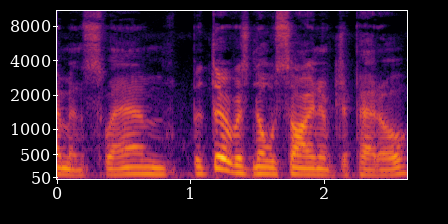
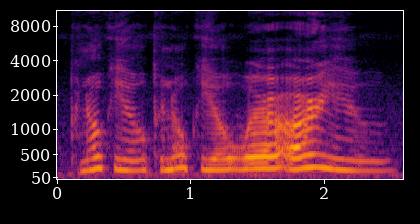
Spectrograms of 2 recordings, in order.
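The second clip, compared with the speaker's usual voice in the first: high, distant calling over the waves; a faint far-off cry; 10 semitones higher than usual. Acted. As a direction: call his name across the sea. Father calls from the sea.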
